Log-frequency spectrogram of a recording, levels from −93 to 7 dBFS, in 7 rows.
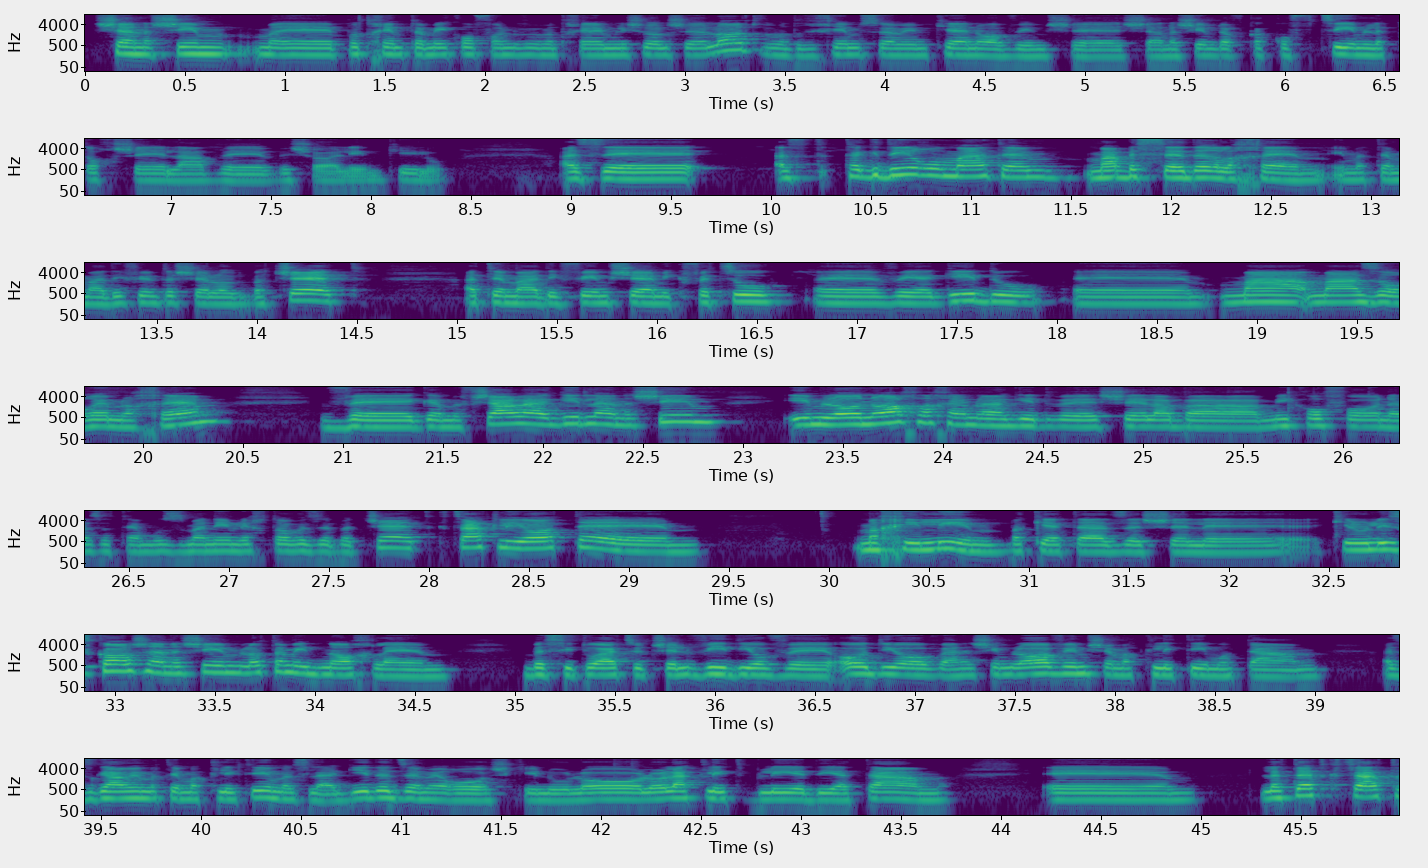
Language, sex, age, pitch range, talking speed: Hebrew, female, 20-39, 170-205 Hz, 135 wpm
